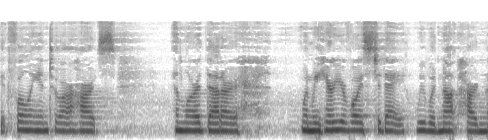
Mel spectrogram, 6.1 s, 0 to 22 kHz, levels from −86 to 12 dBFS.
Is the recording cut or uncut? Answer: uncut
